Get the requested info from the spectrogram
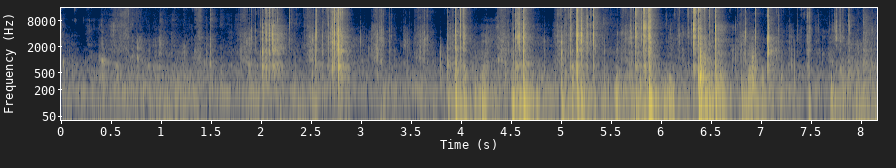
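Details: Golden Retriever named Moko crunching a pig ear snack indoors: sharp broadband crunches in irregular bursts, quiet for the first two seconds, then dense chomping clusters through the rest, in a small quiet room.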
